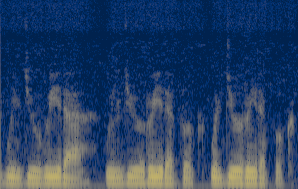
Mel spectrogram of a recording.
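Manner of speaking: "read" with its D turned into a tapped R joined to "a", said slowly; linked flap R. Shown as a demonstration. Teacher showing the class the fluent American linking. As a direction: glide "read a" into one word, "rira". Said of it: "Esa D se convierte en una especie de R".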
